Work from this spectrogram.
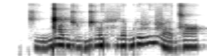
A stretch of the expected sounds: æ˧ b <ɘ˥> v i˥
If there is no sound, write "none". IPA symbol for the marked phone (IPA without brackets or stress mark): e˥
